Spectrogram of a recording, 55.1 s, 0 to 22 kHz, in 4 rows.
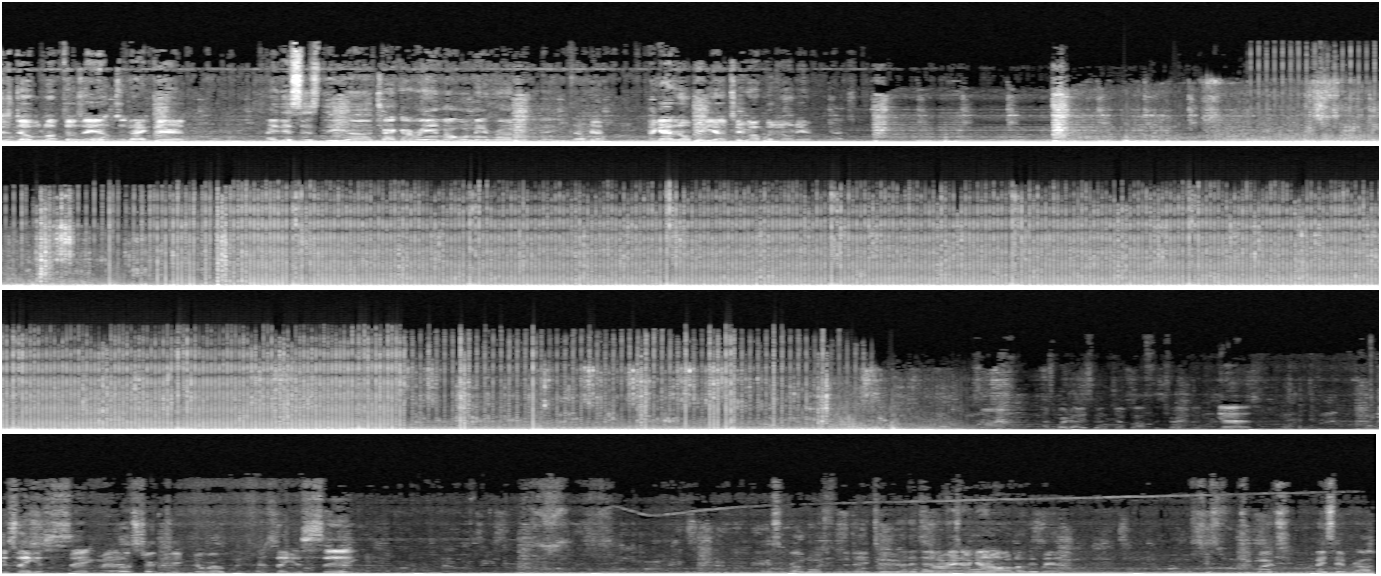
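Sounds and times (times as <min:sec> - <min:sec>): bass-heavy music through subwoofers: 0:00.0 - 0:55.0.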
